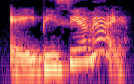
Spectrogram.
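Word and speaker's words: Abecma: pretty witty name to it they call it abcma it's spelled a b e c m a just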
